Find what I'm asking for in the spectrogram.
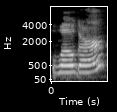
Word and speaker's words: Woegerer: With me today, I have the wonderful Dr. Barb Woegerer.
